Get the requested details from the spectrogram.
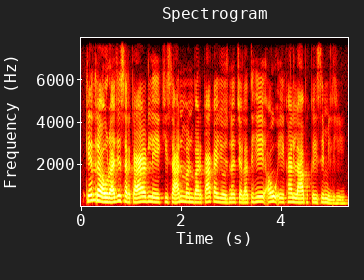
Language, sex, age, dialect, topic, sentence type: Chhattisgarhi, female, 25-30, Central, agriculture, question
